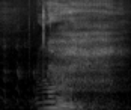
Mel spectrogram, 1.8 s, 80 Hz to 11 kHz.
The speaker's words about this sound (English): Oh, and for the next 35 minutes or so, you're gonna hear sniffles over and over and over.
